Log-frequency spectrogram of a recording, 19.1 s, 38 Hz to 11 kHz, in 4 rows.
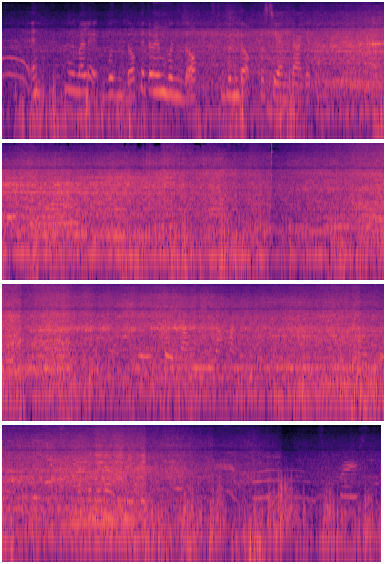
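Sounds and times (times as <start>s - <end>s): people talking: 0.0s - 4.0s, 4.6s - 5.8s, 10.6s - 18.9s
vehicle engine humming: 0.0s - 19.0s.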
